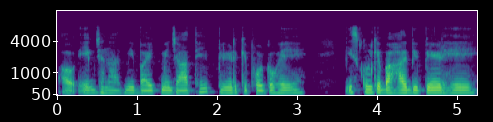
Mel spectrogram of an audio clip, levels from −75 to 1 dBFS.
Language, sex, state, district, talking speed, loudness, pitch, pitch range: Chhattisgarhi, male, Chhattisgarh, Rajnandgaon, 205 wpm, -22 LUFS, 120 Hz, 120-125 Hz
